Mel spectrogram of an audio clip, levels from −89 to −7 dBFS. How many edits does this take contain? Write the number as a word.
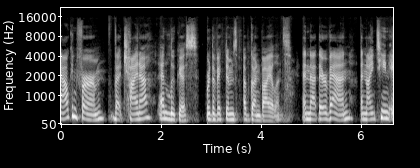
zero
